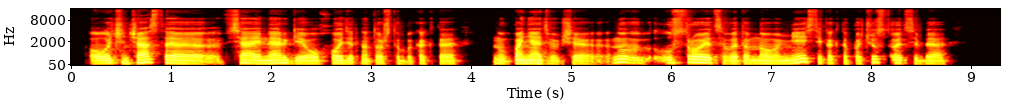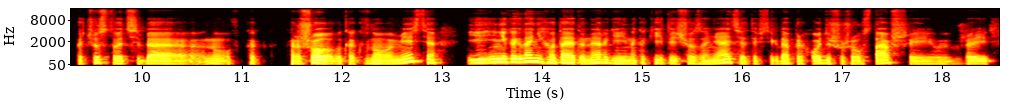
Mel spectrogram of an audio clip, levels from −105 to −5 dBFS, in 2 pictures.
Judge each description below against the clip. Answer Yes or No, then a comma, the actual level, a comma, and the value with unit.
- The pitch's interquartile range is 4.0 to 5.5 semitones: No, average, 3.4 semitones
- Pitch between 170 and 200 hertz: No, low, 120 Hz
